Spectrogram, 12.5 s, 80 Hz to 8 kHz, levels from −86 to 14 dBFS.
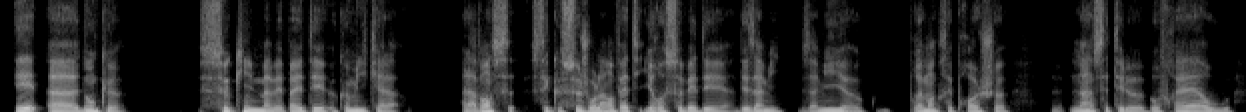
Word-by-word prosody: Et 185 -7 +5
heu, 115 -2 +3
donc, 130 +1 +4
heu, 110 +2 -3 0.7
ce 190 - -2
qui 185 -1 +3
ne 130 - +7
m'avait 120 -2 +3
pas 135 - -1
été 130 0 +2
communiqué 120 -1 +2
à 110 - -3
l'a 110 +1 -9 0.6
à - - -12
l'avance, 150 - +1 0.2
c'est 135 - -6
que 120 - -8
ce 155 +10 0
jour-là, 135 +1 +2
en 135 - +1
fait, 150 +1 -1
il 130 -2 -2
recevaient 125 +4 0
des 115 -2 -3
des 115 0 -2
amis 110 -3 -1
des 110 -1 -14
amis, 125 +4 +3
heu, 110 0 -5 0.2
g 125 - -27 0.3
vraiment 125 0 +2
très 115 - -7
proches, 125 +3 -4
heu. 105 - -5 0.6
L'un, 130 -2 +1
c'était 115 0 -4
le 105 -2 -3
beau-frère 130 +7 -2
ou 110 -2 -6
120 Hz, 190 wpm, -22 LUFS, 115-135 Hz, 0.7 s, ne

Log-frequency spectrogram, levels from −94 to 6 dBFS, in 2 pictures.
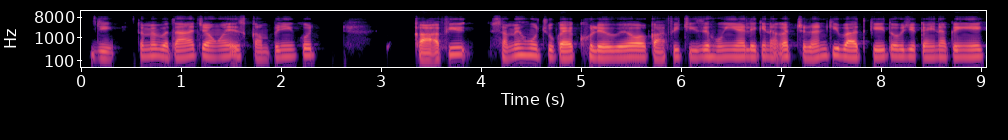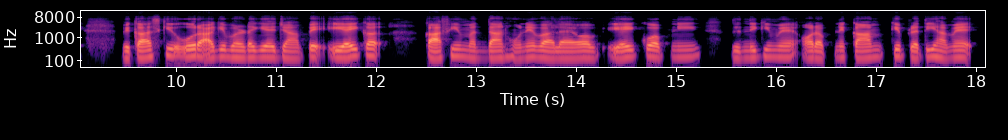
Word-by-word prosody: जी। 130 -2 -6 0.3
तो - - -5
मैं 165 +1 -5
बताना 145 0 0
चाहूँगा, 155 -1 -1
इस 155 -1 -3
कंपनी 140 +6 -7
को 175 - -3 1.1
काफ़ी 190 0 +2 0.3
समय 170 +6 -5
हो 180 -1 -4
चुका 150 -4 0
है, 135 - +4
खुले 140 -3 +1
हुए 140 +1 -1
और 145 0 +3
काफ़ी 130 +4 -3
चीज़ें 145 +2 -4
हुई 150 +1 -6
हैं। 150 0 +2
लेकिन 150 0 -3
अगर 155 - 0
चलन 135 +4 -2
की 175 -1 -2
बात 145 -3 +2
की, 150 -1 0
तो 155 0 -4
ये 155 0 -2
कहीं 145 0 -3
न 150 - -3
कहीं 150 0 +1
एक 155 0 -3 0.4
विकास 135 +3 +4
की 170 - -2
ओर 155 +1 +3
आगे 155 +1 +5
बढ़ 140 -1 +1
रही 140 +1 -1
है, 140 -1 +3
जहाँ 130 -3 -2
पे 150 - +6 0.2
एआई 140 +3 +8
का 170 - +6 0.5
काफ़ी 130 +6 +5
मतदान 135 -2 +1
होने 145 0 -2
वाला 130 -1 +3
है 130 0 +1
औ 135 -1 +2 0.2
एआई 140 +3 +4
को 160 - +2
अपनी 145 +1 -1 0.4
ज़िंदगी 140 +3 -5
में 145 -1 -1
और 135 0 +2
अपने 140 +2 0
काम 135 +2 +3
के 160 - +2
प्रति 150 +4 0
हमें 145 +1 +2
145 Hz, 200 wpm, -28 LUFS, 135-155 Hz, 1.1 s, एआई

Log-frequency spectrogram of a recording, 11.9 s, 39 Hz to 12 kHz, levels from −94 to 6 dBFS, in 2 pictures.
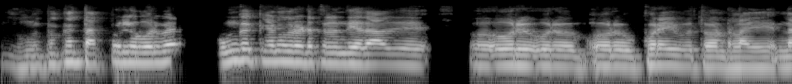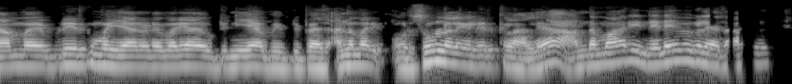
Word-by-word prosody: உங்க 135 +2 -9
பக்கம் 175 +3 -2
தப்பு 150 +3 0
இல்ல 175 - +3
பொழுது, 170 +3 +5 0.4
உங்க 200 +4 +2
கணவர் 185 -1 +3
இடத்திலிருந்து 165 -2 0
ஏதாவது 155 -1 +1 0.8
ஒரு 145 0 +3 0.2
ஒரு 135 -1 -1 0.3
ஒரு 135 0 +1 0.2
குறைவு 145 -2 0
தோன்றலாம். 125 -1 +1
எ - - -4 0.2
நம்ம 135 +2 +1
எப்படி 135 +3 -3
இருக்கும்போது, 145 -2 -1
என்னுடைய 130 0 0
மரியாதை 135 0 +3
விட்டு 125 +1 -8
நீ - - -2
அப்படி 125 -1 -5
இப்படி 115 0 -9
பேசுற 120 0 +2
அந்த 145 +1 0
மாரி 135 -2 -1 0.2
ஒரு 120 - -4
சூழ்நிலைகள் 170 -7 +1
இருக்கலாம். 130 -4 -2
இல்லையா? 130 +9 +3 0.2
அந்த 145 +3 -1
மாரி 185 +3 +1
நினைவுகள் 180 -1 0
ஏதாச்சும் 145 +3 -8
145 Hz, 175 wpm, -22 LUFS, 130-170 Hz, 0.8 s, பொழுது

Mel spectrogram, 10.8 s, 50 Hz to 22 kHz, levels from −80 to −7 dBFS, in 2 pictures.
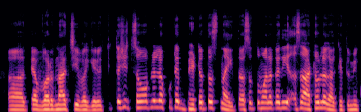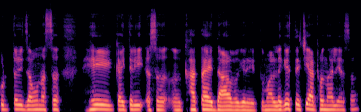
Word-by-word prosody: अ, 145 -1 +1
त्या 165 -1 +2
वरणाची 155 +1 +2
वगैरे 145 -1 0 0.3
तशी 220 +3 0
चव 215 0 0
आपल्याला 230 +1 -1
कुठे 220 +1 0
भेटतच 200 +5 0
नाही. 150 -7 0
तर 165 - -2
असं 195 +4 -2
तुम्हाला 200 0 0
कधी 205 0 +2
असं 195 +2 -1
आठवलं 200 +3 +3
का, 150 -3 +2
की 145 - -4
तुम्ही 150 0 -2
कुठेतरी 160 0 -2
जाऊन 155 +1 +1
असं 160 +2 -1 0.5
हे 160 +1 +4 0.3
काहीतरी 150 +1 +1
असं 140 +1 -1
अ, 135 0 -5
खाताय 150 -1 +3
डाळ 135 -1 +4
वगैरे, 130 -2 +1
तुम्हाला 140 0 0
लगेच 170 +2 +1
त्याची 165 +1 +1
आठवण 155 -1 +2
आली 145 0 -1
असं? 140 +2 -8
155 Hz, 195 wpm, -25 LUFS, 145-175 Hz, 0.5 s, हे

